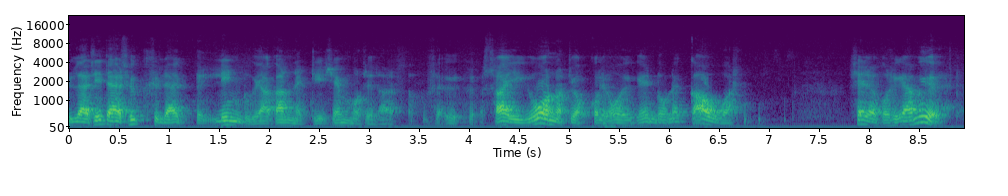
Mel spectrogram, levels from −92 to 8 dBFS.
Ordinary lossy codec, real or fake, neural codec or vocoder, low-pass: none; fake; vocoder, 48 kHz, 128 mel bands, Vocos; 19.8 kHz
